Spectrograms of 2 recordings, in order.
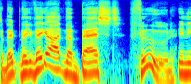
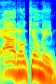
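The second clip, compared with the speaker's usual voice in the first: frightened, scared, wailing pig cry. Voicing a pig running around scared: imitating a scared pig. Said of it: "it's like a pig when, when it's, like, running around and it's scared".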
